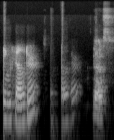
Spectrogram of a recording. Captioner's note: audio echo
